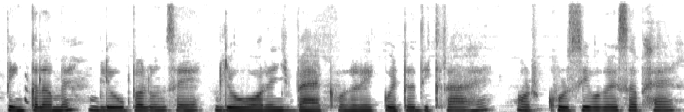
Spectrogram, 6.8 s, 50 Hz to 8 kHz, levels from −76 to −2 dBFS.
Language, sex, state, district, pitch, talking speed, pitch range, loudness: Hindi, female, Bihar, Sitamarhi, 205 Hz, 175 wpm, 200-215 Hz, -15 LUFS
